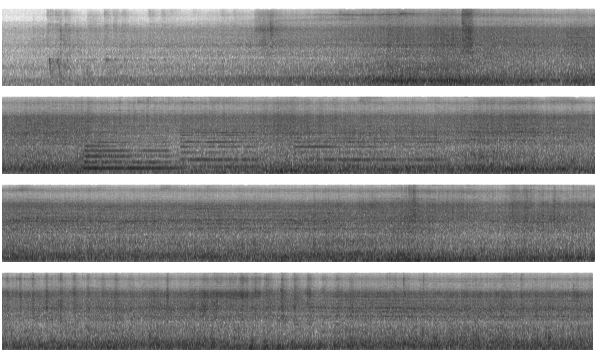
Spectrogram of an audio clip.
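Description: Indian express train hauled by an electric locomotive approaching and passing at speed: the rumble builds over the first few seconds, the locomotive horn gives a short blast about eight seconds in and then a longer one, and the coaches' wheels rumble and clatter steadily past.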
